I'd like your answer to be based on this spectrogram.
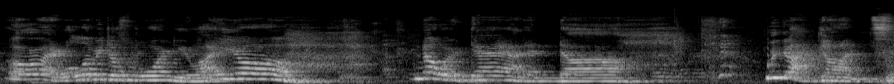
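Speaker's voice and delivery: slow, winded warning, imitated; mock breathless coach making a threat; out-of-breath gym teacher. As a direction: drag the words out on spent breath. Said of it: "sounded like he was out of breath".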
